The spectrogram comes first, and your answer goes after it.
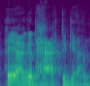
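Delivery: put-on casual, chill delivery. Retelling a girl in the line for the IT guy, mock-nonchalant. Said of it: "she says it like so nonchalantly".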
